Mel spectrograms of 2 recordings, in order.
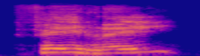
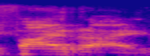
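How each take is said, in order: First: The vowels sound like 'ay' as in day. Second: The vowels sound like 'eye' as in high. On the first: This is how it is said in Tahiti. "in Tahiti they they say" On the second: This is how the family says it. "my parents kind of they just say"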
